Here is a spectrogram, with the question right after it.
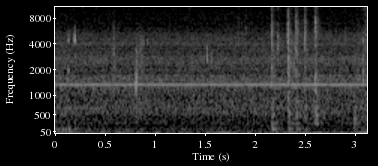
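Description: Quiet typing on a computer keyboard, several quick key taps clustered near the end with a few scattered single clicks before, over a steady electronic hum and faint room noise.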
